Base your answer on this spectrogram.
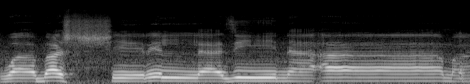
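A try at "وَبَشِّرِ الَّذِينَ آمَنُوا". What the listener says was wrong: Kepanjangan. Dua ketukan di ayun. Amanu. Amanu.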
